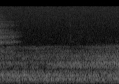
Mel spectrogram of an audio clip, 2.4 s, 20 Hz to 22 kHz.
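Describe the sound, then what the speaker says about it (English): Air Canada Boeing 787-9 on final approach at Zurich Airport, a steady distant jet engine roar, continuous and even throughout with no talk. "we have the Air Canada now on final. Boeing 787-9."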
